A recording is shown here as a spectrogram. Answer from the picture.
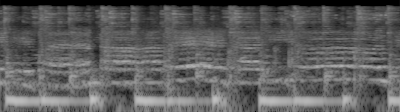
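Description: A chorus of women singing a Haryanvi folk song (lokgeet) in unison, with hand claps and a rattling percussion beat keeping a steady rhythm.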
